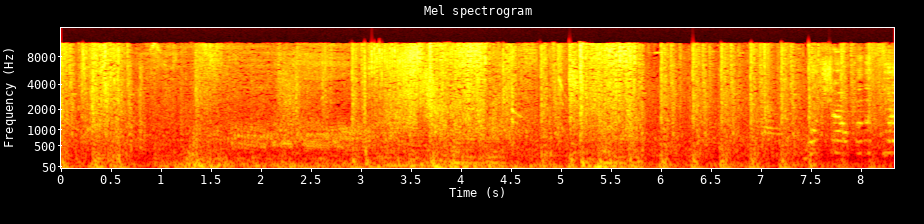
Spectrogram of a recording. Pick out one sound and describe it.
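Rapid gunfire and blasts crackle and boom from a video game.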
